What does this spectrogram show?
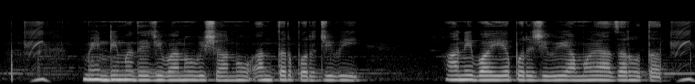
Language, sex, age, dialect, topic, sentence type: Marathi, female, 31-35, Standard Marathi, agriculture, statement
